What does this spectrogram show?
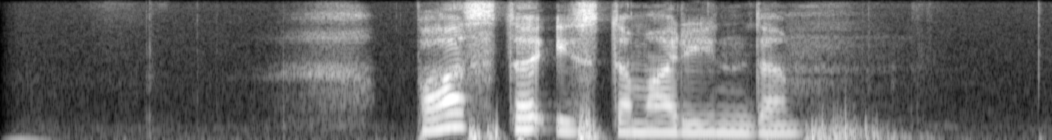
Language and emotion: Russian, sad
